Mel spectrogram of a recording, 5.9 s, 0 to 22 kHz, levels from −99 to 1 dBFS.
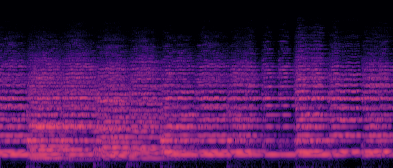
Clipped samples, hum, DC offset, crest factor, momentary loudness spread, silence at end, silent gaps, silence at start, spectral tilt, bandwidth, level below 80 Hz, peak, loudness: under 0.1%; none; under 0.1%; 14 dB; 4 LU; 0 s; none; 0 s; -2 dB/octave; 12.5 kHz; -88 dBFS; -26 dBFS; -40 LUFS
